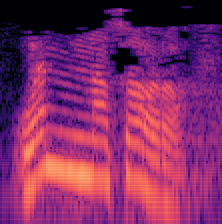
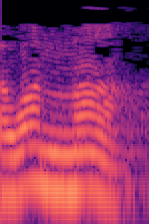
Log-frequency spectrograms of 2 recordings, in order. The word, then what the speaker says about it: والنصارى: خلاص، والذين هادوا خدتها أنت دلوقتي، هادوا كلها مرققة، والنصارى يا ريتك تنطقها زي ما أنا نطقتها، انما انت هتقول لي والنصارى والنا، شوف وا والنا غلط، ده انت لسه قايل دلوقتي والذين، الواو دائما مرققه، هنا ليه فخمتها لي قلت لي وا والنصارى؟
